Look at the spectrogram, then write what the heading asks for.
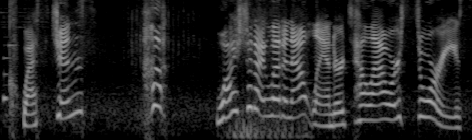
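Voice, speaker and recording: Lively, haughty young-sounding shaman woman. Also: very high voice, a little slow, slight background noise, exaggerated voice. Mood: haughty, curt. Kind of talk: video game dialogue.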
